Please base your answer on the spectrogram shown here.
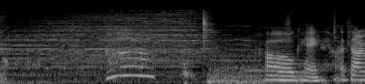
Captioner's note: gasps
